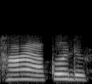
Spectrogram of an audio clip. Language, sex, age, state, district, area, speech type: Odia, female, 60+, Odisha, Jharsuguda, rural, conversation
